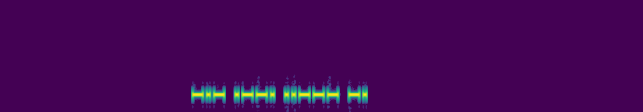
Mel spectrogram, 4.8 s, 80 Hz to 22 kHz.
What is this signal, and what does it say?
Morse code, heard as a keyed tone, about 46 wpm, 700 Hz. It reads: KP2N
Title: DXCC-100 Call Signs - 4 Characters - Repeated 3x - 45wpm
